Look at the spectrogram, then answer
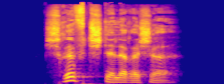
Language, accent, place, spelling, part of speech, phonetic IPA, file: German, Germany, Berlin, schriftstellerische, adjective, [ˈʃʁɪftˌʃtɛləʁɪʃə], De-schriftstellerische.ogg
- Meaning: inflection of schriftstellerisch: 1. strong/mixed nominative/accusative feminine singular 2. strong nominative/accusative plural 3. weak nominative all-gender singular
